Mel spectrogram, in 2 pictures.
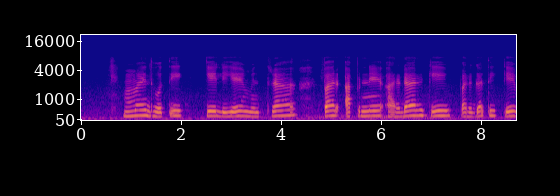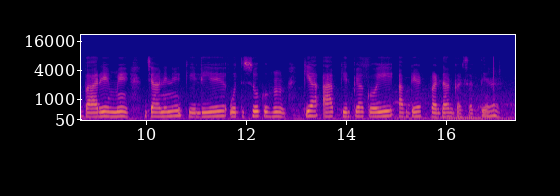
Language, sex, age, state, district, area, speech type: Hindi, female, 60+, Uttar Pradesh, Ayodhya, urban, read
